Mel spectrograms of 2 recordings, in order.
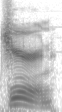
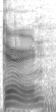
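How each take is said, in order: First: The word begins with a J sound. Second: The word begins with a clear D sound. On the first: "if I say it with my natural accent, it sounds like I'm saying the June" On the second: "if I say it Dune, no one knows what I'm talking about"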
